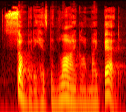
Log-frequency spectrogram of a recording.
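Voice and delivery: loud father bear, at a natural pitch; loud, gruff storybook bear; rough, gruff Papa Bear. A narrator's reading. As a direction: boom it out gruffly as the big bear. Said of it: "in his rough, gruff voice".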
